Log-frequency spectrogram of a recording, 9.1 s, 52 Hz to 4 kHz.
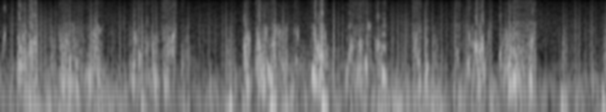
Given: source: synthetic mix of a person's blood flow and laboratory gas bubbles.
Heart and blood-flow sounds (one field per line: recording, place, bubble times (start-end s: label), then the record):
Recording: Doppler ultrasound of blood flow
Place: subclavian vein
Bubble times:
0.03-0.11 s: bubbles
0.26-0.58 s: bubbles
0.86-1.57 s: bubbles
1.93-2.66 s: bubbles
2.71-2.77 s: bubbles
3.63-3.79 s: bubbles
3.82-4.33 s: bubbles
4.40-4.50 s: bubbles
4.65-4.92 s: bubbles
5.18-5.58 s: bubbles
5.61-5.82 s: bubbles
6.17-6.33 s: bubbles
6.36-6.45 s: bubbles
6.83-6.91 s: bubbles
6.99-7.37 s: bubbles
7.48-8.06 s: bubbles
From the record:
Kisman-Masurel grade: 333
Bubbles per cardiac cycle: rolling drumbeat, 9 or more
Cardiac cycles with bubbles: 50 to 99%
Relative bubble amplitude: loud (0.450 to 0.775)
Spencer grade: 3 (all of the cardiac periods contain showers or single bubble signals, but not dominating or overriding the cardiac motion signals)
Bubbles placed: anywhere in the cardiac cycle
